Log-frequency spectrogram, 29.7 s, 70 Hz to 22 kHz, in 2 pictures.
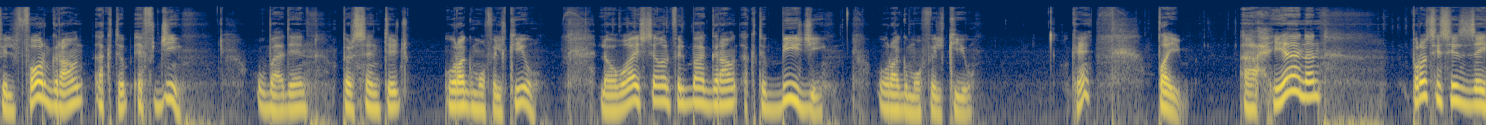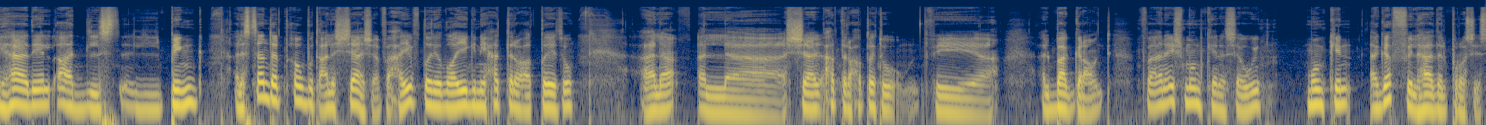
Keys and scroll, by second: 1.1-1.8 typing, 2.9 typing, 4.0 typing, 6.0-9.9 typing, 13.5-14.2 typing.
